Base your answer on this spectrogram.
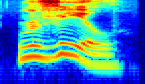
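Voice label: "reveal", English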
